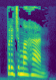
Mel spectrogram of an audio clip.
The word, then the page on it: terjemahan: indonesian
